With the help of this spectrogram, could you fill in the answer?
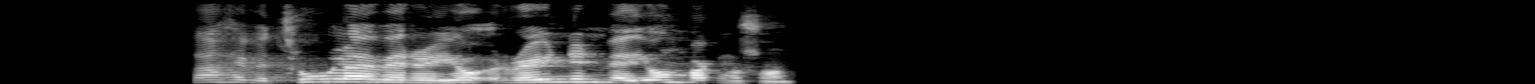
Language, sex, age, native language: Icelandic, female, 60-69, Icelandic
